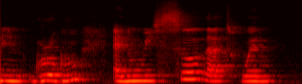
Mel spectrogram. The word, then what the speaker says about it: Grogu: We have Grogu. That's great. That's how to say Grogu. Grogu. Grogu. I'm not gonna pronounce his name if I'm eating, you know.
